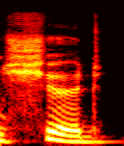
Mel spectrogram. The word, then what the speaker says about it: should: Do not pronounce the “l” in “should” The negative is “shouldn’t”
